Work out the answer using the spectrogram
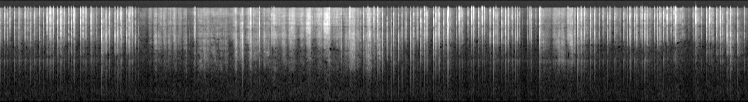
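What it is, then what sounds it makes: Glass candle jar tapped with fingernails. Long acrylic nails tap rapidly on the side of a dark-green, labeled matte green glass candle jar filled with candle wax as it is held and turned. The result is a quiet, dense stream of crisp, bright clicks and scratchy taps with almost no low end, easing into a softer, steadier rustle for a moment before the quick tapping picks back up.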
